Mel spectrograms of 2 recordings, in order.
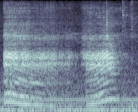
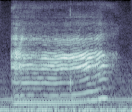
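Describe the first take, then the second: First: The pitch dips down and then rises. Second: The pitch rises from mid to high. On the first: "goes down and then go up" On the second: "It's a rising tone"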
